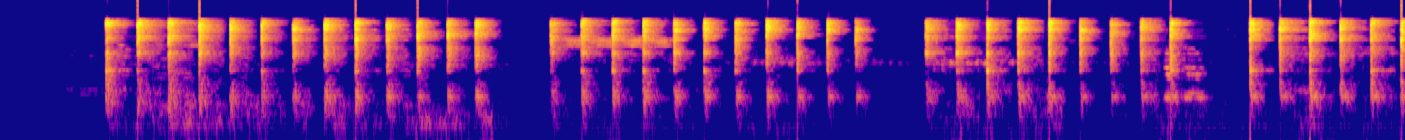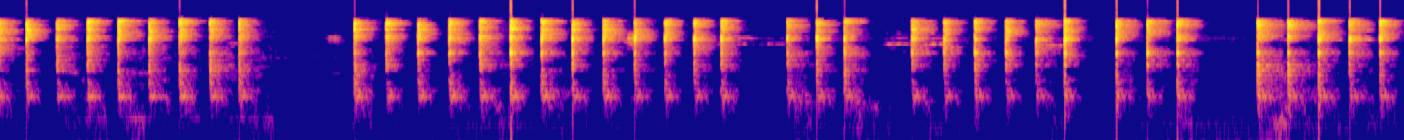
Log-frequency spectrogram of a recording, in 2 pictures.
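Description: Hand-held pointed engraving tool pecking dots into polished black granite: sharp taps about five a second, in runs of one to four seconds broken by short pauses.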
